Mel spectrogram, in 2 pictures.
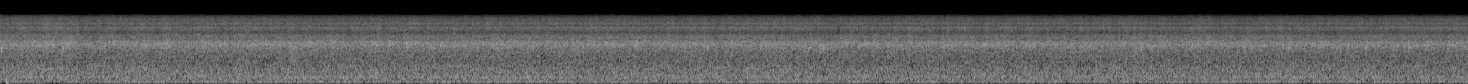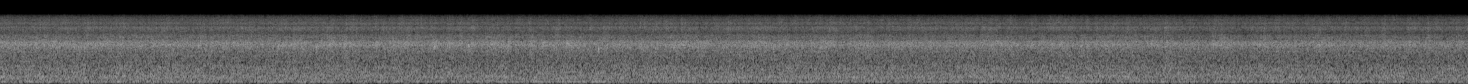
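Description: Heavy rain pouring off a roof's edge in many streams and splashing below: a steady, even rush of water that doesn't let up.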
